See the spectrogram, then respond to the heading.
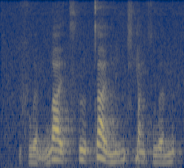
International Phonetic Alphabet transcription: ʂ w ə̰˨˩ n w a˥˧ ɪ̯ t͡sʰ ɹ̩˥˧ t̪ a˥˩ ɪ̯ n̪ i˧˥ ŋ t͡ɕʰ j ɑ˧ ŋ s w ə˧˥ n

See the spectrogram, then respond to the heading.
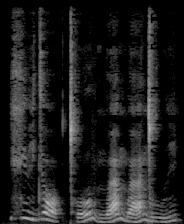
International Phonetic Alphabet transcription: xʲ ʉ˥˧ i̯ dʲ ɔ˥˩ | ǀʰ o˩˥ v ŋʷ a˩˥ ŋʷ a˨˩˦ ŋ͡ǀ u˨˩˦ i̯

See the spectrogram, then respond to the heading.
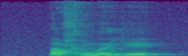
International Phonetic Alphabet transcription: a ħ ŋ͡m ə j e

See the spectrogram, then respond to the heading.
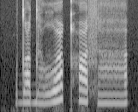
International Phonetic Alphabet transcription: dˤ e d a̤ ʁʷ i qʰ a s a̤

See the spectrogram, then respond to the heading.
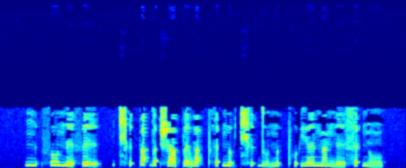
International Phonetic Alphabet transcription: ŋ ɪ˦ ʔ θ o˦ n e˨ θ ḛ˦˨ ɪ̯ | t͡ɕʰ ɪ˦ ʔ p ä˦ ʔ d ä˦ ʔ ʃ ä˨ p ɛ̰˦˨ w ä˦ ʔ pʰ ɛ˦ ʔ n ʊ˦ ʔ t͡ɕʰ ɪ˦ ʔ d ṵ˦˨ n ʊ˦ ʔ pʰ ʊ˦ ʔ j ɛ˦ n ã˦ ŋ e˨ ɪ̯ sʰ ɛ˦ ʔ n ũ˨

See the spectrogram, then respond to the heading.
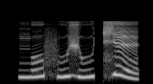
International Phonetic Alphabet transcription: ŋ o˨˦ f u˨˦ ʒ u˨˦ t͡ɕ ɛ˥˩

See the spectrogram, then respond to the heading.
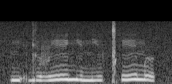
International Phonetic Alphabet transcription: mʲ ɔ̰ ɡʲ o v ɪː mʲ o mʲ ɨː ǀʰ ɪː m ʊ

